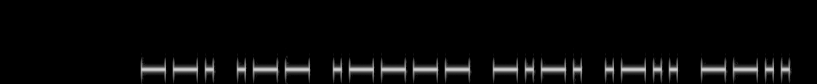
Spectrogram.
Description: Morse code, heard as a keyed tone, about 15 wpm, 700 Hz. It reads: GW1CLZ
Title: DXCC-100 Call Signs - 6 Characters - Repeated 3x - 15wpm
